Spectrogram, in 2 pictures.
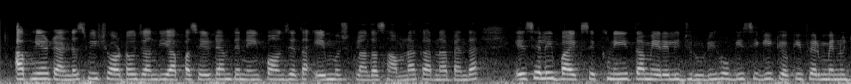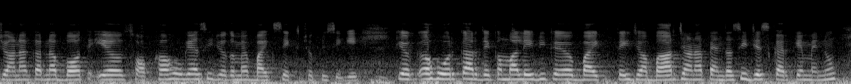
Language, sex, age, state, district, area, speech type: Punjabi, female, 18-30, Punjab, Muktsar, urban, spontaneous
